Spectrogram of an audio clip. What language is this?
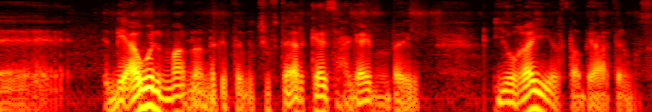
Arabic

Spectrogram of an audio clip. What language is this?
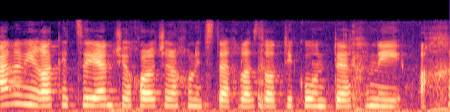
Hebrew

